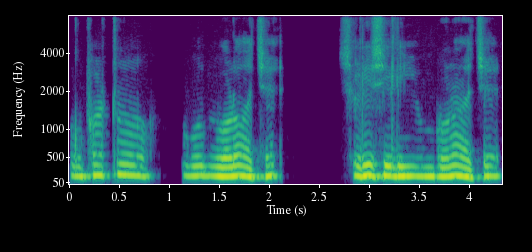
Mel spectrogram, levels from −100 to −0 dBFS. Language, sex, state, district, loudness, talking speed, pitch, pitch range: Bengali, male, West Bengal, Jhargram, -15 LUFS, 150 wpm, 170 Hz, 165-175 Hz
